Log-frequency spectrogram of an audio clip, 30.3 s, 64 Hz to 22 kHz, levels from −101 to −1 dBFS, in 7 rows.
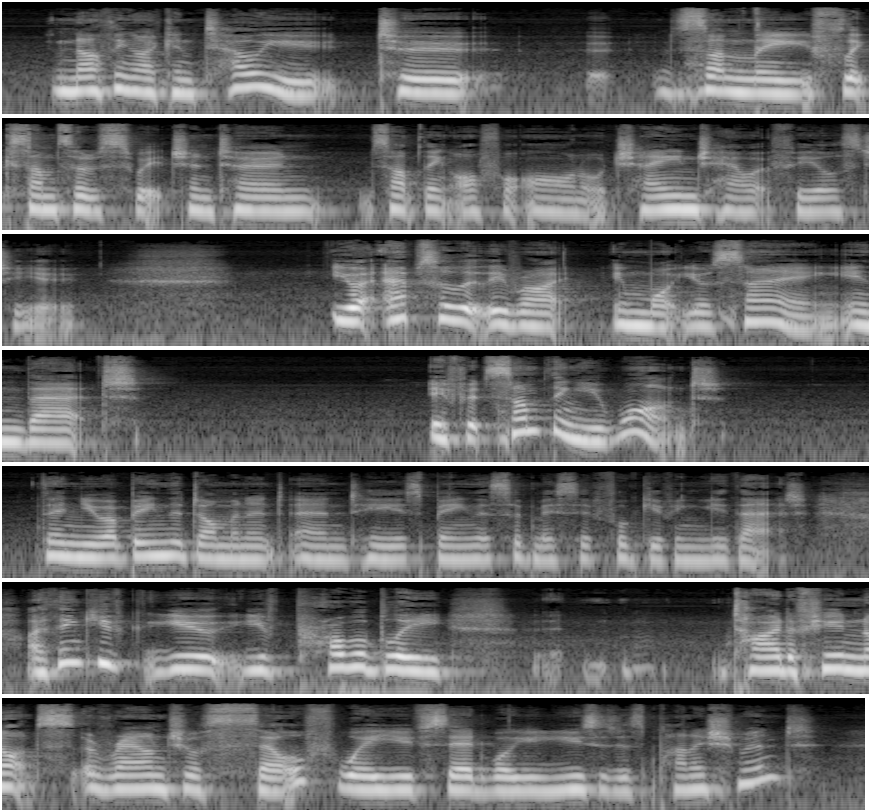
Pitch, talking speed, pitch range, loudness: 190 Hz, 150 wpm, 175-220 Hz, -25 LUFS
